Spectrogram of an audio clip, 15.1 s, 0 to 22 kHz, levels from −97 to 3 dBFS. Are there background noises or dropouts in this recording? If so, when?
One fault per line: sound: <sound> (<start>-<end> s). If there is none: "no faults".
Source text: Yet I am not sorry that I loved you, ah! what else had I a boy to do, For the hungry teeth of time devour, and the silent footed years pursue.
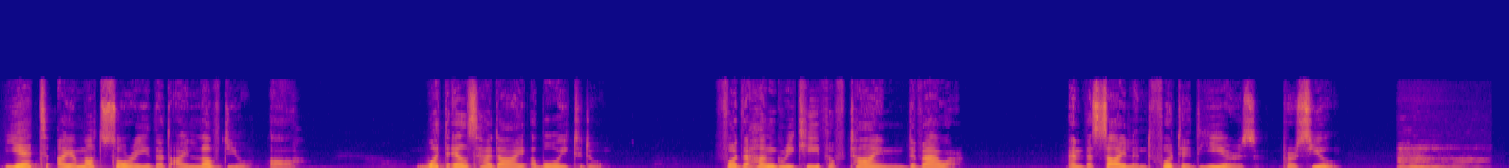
sound: sigh (14.0-14.9 s)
